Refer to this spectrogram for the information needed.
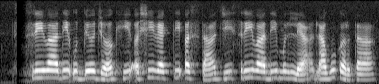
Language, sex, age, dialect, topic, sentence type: Marathi, female, 18-24, Southern Konkan, banking, statement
